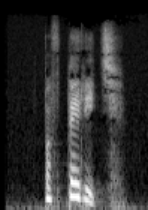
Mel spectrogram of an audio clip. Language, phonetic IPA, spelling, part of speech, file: Russian, [pəftɐˈrʲitʲ], повторить, verb, Ru-повторить.ogg
- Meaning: 1. to repeat, to reiterate 2. to review (a lesson)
